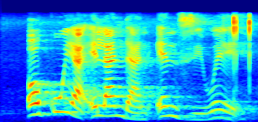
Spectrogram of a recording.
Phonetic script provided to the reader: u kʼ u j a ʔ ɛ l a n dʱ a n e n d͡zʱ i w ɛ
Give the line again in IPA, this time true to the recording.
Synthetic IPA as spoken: o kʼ u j a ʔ ɛ l a n dʱ a n e n d͡zʱ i w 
